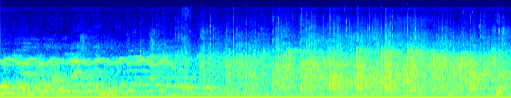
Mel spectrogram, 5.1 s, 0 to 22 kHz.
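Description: An audience claps steadily for a second-place finish in the men's 50 to 59 category of a 5K run, a dense patter of many hands that grows fuller after the first couple of seconds, with a faint wavering tone over the start and no one speaking.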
